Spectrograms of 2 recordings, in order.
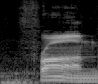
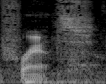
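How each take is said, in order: First: The name is said with a German-style vowel. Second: The name is said with an anglicized vowel. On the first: This is how the name should be said. The speaker calls it right. "it's Franz, I believe is how you would say it" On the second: This is how the show's characters say it. The speaker calls it wrong. "they keep saying France"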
